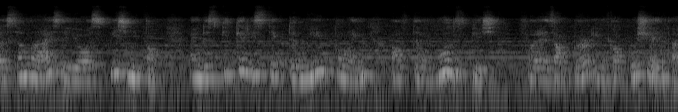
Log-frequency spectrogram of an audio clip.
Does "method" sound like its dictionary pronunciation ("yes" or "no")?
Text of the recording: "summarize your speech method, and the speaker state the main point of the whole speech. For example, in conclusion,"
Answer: no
